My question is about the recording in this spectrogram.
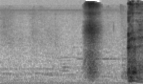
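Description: Faint steady line hiss, then about a second in a short, sharp burst of breath noise from a man, with a second burst at the end as he begins to speak.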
